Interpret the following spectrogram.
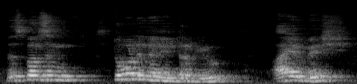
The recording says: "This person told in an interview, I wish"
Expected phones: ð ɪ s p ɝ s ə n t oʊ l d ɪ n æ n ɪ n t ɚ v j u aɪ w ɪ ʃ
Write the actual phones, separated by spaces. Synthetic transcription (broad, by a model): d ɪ s p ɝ s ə n t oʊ d ɪ n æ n ɪ n t ɚ v j u aɪ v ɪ ʃ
